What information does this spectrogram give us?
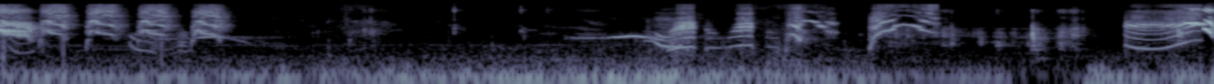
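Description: A young Indian parrot gives a rapid string of harsh, nasal squawks and chattering, speech-like notes, some sliding down in pitch, in bursts over six seconds.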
